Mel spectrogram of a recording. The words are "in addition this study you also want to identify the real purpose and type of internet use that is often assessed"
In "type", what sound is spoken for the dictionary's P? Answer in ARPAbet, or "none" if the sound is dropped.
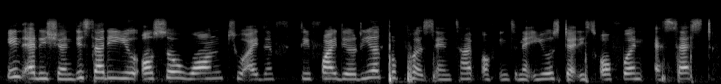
P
